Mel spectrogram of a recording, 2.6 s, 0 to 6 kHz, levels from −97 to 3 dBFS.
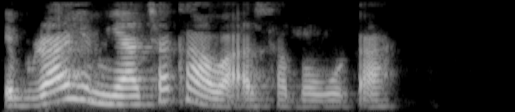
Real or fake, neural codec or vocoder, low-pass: real; none; 5.4 kHz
